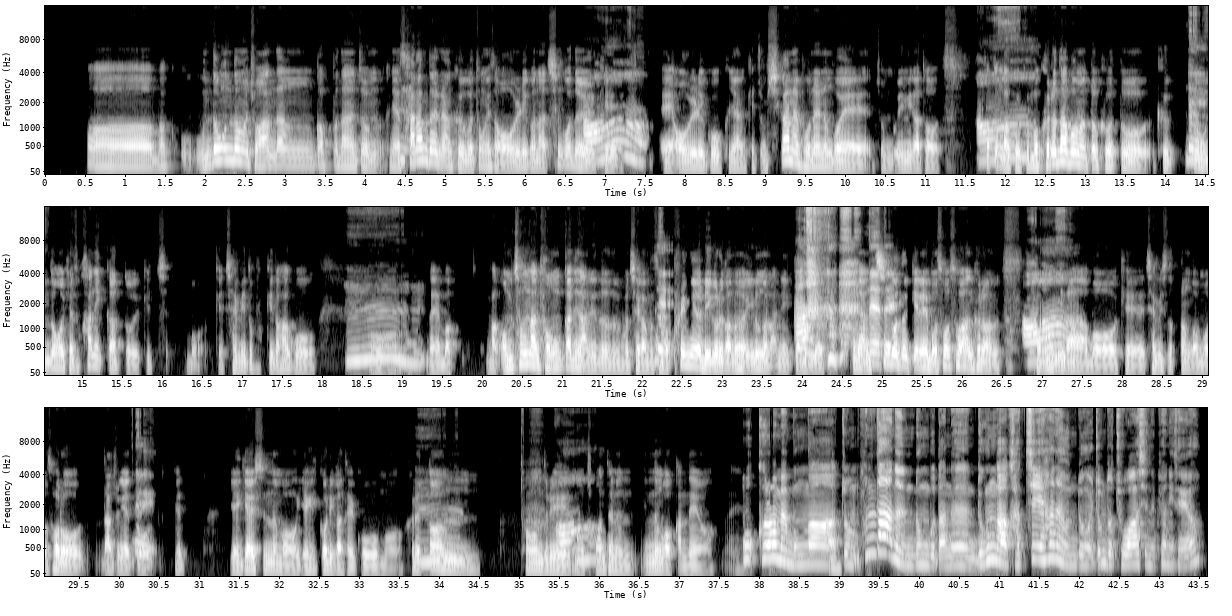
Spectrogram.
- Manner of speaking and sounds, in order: other background noise; teeth sucking; laughing while speaking: "아"; teeth sucking
- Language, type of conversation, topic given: Korean, unstructured, 운동을 하면서 가장 기억에 남는 경험은 무엇인가요?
